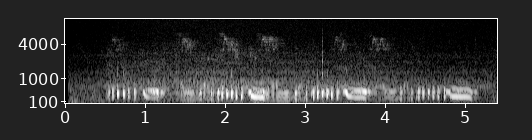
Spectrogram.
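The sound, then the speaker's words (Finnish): A feral pigeon coos repeatedly, soft throaty rolling phrases following one another in a steady rhythm, with a few faint higher chirps in the background. “Kesykyyhkyn eli pulun kantamuoto on villi kalliokyyhky.”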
